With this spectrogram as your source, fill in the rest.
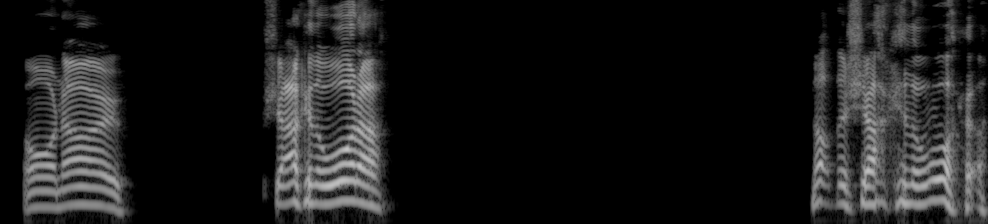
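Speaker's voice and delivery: convincing, believable Australian accent. Speaker repeats a line again before returning to the commentary, believable Australian accent. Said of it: "with a believable Australian accent".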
